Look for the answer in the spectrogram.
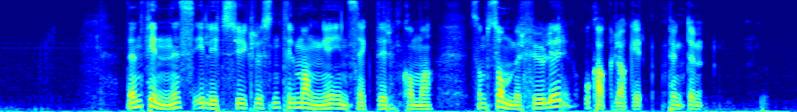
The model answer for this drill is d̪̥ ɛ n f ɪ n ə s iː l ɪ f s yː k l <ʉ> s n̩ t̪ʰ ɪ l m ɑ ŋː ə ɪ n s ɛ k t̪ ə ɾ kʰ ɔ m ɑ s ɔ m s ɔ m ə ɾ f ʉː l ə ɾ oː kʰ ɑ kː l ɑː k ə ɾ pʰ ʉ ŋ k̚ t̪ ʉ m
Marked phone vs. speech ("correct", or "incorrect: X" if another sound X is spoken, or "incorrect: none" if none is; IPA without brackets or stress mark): correct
